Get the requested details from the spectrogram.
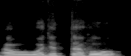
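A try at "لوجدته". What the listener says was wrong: bukan au. La wajad bukan lau. La. La wajadtahu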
